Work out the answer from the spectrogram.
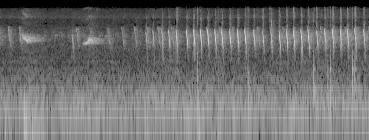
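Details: Plain prinia opening with two slurred, higher notes, then breaking into a fast, regular train of sharp, high chips for the second half.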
